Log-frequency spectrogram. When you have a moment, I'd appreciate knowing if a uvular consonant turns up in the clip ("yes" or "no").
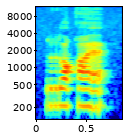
yes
